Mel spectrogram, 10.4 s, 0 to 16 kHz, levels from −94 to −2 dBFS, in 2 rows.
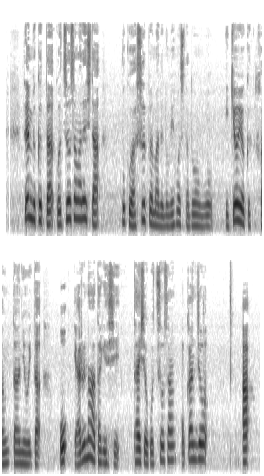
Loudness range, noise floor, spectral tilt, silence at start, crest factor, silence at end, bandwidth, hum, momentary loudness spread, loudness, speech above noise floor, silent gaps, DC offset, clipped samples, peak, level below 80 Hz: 2 LU; -47 dBFS; -4.5 dB/octave; 0.3 s; 22 dB; 0.25 s; 11.5 kHz; none; 12 LU; -28 LUFS; 20 dB; none; under 0.1%; under 0.1%; -6 dBFS; -80 dBFS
